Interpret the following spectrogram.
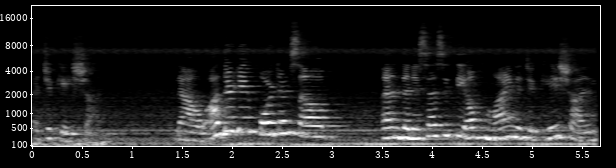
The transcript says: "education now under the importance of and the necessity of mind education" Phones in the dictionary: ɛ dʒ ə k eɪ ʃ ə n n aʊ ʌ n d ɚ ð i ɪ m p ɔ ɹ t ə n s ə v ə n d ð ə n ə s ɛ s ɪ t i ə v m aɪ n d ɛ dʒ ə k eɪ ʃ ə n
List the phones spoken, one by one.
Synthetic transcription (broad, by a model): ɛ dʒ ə k eɪ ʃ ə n n aʊ ʌ n d ɚ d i ɪ m p ɔ ɹ t ə n s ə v ə n d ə n ə s ɛ s ɪ t i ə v m aɪ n ɛ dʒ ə k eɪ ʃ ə n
